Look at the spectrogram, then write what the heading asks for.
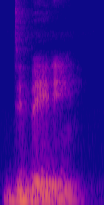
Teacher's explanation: T is after a stressed vowel which is a and also T is before a vowel which is unstressed so it should be pronounced as a flap T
